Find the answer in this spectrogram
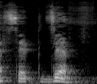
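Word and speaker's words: Zaitsev: सो देखिए सेट-जेफ दिया था रशियन केमिस्ट थे अलेक्जेंडर जेटसेव जिनका नाम था, इस नाम का प्रोनाउंसिएशन है सेट-जेफ।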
